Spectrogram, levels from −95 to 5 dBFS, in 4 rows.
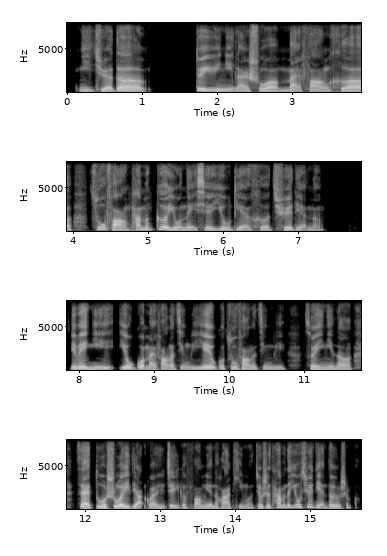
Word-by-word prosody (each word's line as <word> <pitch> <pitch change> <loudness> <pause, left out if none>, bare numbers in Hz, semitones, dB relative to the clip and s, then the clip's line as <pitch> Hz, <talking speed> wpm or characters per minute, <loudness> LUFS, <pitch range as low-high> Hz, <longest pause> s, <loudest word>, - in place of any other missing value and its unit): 你 155 -3 -6
觉 135 +2 +1
得 170 - +5 0.6
对 210 -5 +3
于 175 +3 -2
你 195 -3 -2
来 - - -3
说， 145 -2 +1
买 140 -3 -3
房 140 +6 -2
和 150 -3 +2 0.2
租 245 +1 -1
房 230 - +3
它 - - 0
们 225 0 0
各 250 0 +4
有 140 -7 0
哪 140 - -4
些 145 0 0
优 140 -1 -2
点 - - -4
和 - - -5
缺 - - -1
点 - - -6
呢？ - - -11 0.6
因 185 - +2
为 195 -1 +5
你 140 -5 -3
有 120 - +2
过 170 +7 +3
买 160 - -2
房 125 +1 -2
的 150 - -1
经 135 -2 -8
历， 135 0 -7
也 155 +3 +4
有 - - +4
过 145 - -4
租 195 +6 -3
房 130 -9 0
的 125 - -4
经 125 +1 -9
历， 130 0 -10 0.2
所 150 - -2
以 145 +1 0
你 150 -2 -4
能 140 0 -2 0.2
再 160 -5 +6
多 170 +2 +3
说 175 -3 +6
一 165 - +4
点 145 -3 +2
儿 - - -3
关 130 -1 -3
于 - - -8
这 135 +1 -2
个 130 0 -6
方 130 -1 -4
面 135 0 -3
的 130 - -4
话 - - -1
题 120 - -11
吗？ 120 -1 -10
就 175 - -2
是 190 - -1
它 245 +6 +1
们 240 - -1
的 230 - +3
优 255 +2 0
缺 280 +2 0
点 235 - -2
都 150 - -1
有 135 - 0
什 - - -7
么？ - - -24
150 Hz, 285 characters per minute, -22 LUFS, 135-185 Hz, 0.6 s, 再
